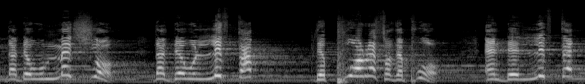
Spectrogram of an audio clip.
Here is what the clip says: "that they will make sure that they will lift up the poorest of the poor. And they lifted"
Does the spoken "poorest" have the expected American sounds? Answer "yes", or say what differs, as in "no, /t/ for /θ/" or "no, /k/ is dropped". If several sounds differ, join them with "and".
yes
